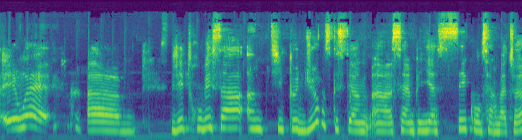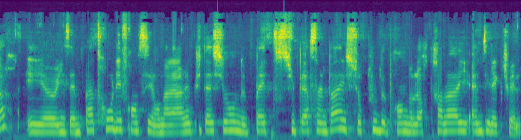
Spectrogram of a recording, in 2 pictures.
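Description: The speech is fairly slow with ordinary pitch variation and very even loudness. Noticeable background noise runs underneath. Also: woman, fairly high pitch for a woman. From southwest France, Toulouse. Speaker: cooking school founder. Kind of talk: interview.

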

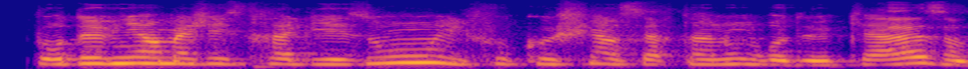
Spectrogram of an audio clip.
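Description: Her high pitch comes at a moderate pace as a woman speaks. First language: Spanish (speaking French). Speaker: magistrate. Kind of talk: interview. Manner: formal.

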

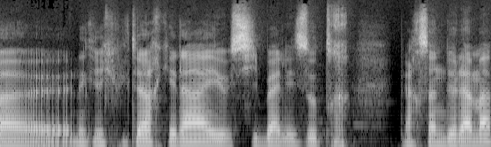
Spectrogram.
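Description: Recorded with a dry, close sound and no echo, a man talks at a fairly quick pace, medium pitch and fairly even intonation. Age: 20s. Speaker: agricultural researcher. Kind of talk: interview. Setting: on location at a food co-op pickup. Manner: halting.

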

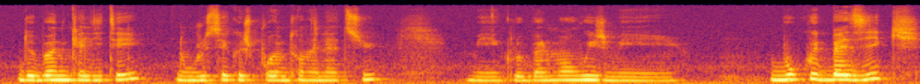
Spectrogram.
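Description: Somewhat breathy and dark, mellow in tone, a woman speaks at a moderate pace in a flat monotone, stopping for long, frequent pauses. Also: medium pitch for a woman. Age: 20s. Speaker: content creator, student. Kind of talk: casual interview chat.

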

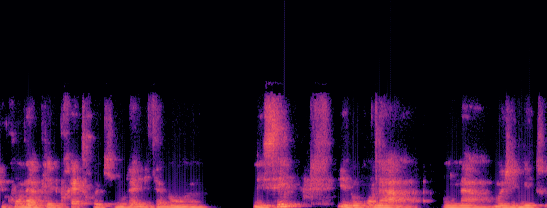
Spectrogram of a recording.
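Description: A woman at a moderate pace, with long, frequent pauses and audible room echo. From France, Grenoble. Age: 40s. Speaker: secular funeral celebrant, former theatre actress. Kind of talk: casual interview. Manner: hesitant, many fillers.

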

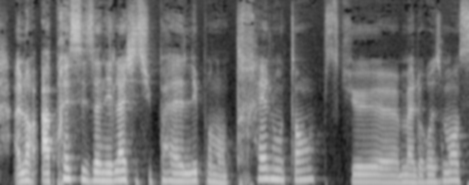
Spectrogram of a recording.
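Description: A woman with a very deep, low pitch and a dark, mellow tone speaks at a moderate pace with fairly even intonation. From Kinshasa, DR Congo. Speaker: travel entrepreneur. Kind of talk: interview. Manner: hesitant, many fillers.

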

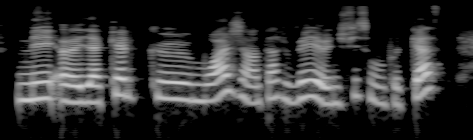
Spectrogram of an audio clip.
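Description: Her voice is fairly high for a woman, with ordinary pitch variation. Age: 20s. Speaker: confidence coach. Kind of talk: casual interview chat.

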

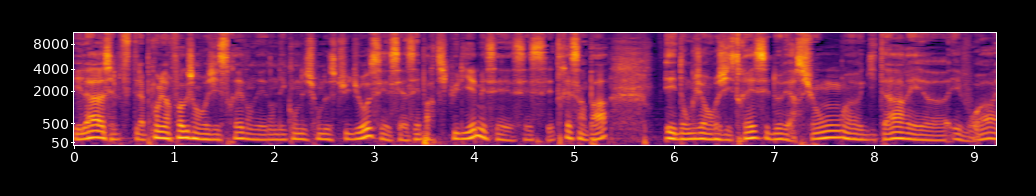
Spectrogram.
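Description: This is an unremarkable speaking voice, a man's, medium in pitch. He moves at a moderate pace with ordinary pitch variation. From Nice, France. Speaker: ukulele player and blogger. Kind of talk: casual chat. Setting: studio.

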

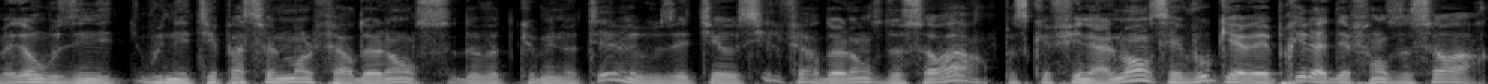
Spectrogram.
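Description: In a Belgian accent, a man speaks at a very fast pace with hardly any pauses, his fairly low pitch showing ordinary variation. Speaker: podcast host. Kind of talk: podcast interview.

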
